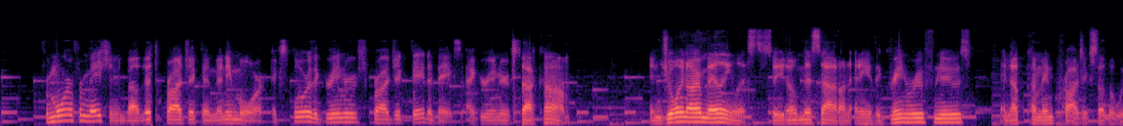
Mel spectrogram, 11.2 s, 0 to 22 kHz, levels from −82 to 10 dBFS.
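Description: From the start to 5.23 s the sound is dull and boxy, with nothing above 5.8 kHz, a level about 5 dB lower, and a faint new noise floor about 50 dB down. It then clears after a 20 ms silence. This points to an input switched to a poorer device, likely a narrower-band microphone or headset profile, before the input returns to the better one.

At 1.15 to 1.23 s there is a short concealed packet loss. About 20 ms of audio never arrived, and the receiver extended the preceding sound to cover the hole, which adds roughly a hundredth of a second. It is heard as a brief smear. A second concealed loss at 1.51 to 1.57 s covers about 40 ms and gives a longer wobble.

Inside each of those events, a lost packet was rebuilt from error correction: 20 ms at 1.18 to 1.20 s and 20 ms at 1.55 to 1.57 s. These frames came from a low-bitrate backup copy, so there is no gap, but they sound rougher and noisier than the audio around them. 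The call path itself, whose top end sits near 8 kHz in keeping with a low-bitrate Opus setting, adds its usual coding grain throughout.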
